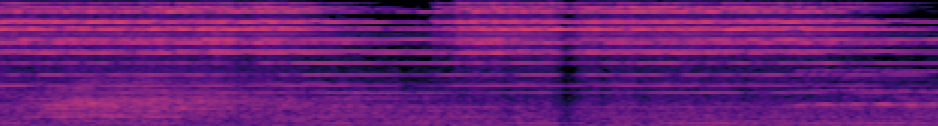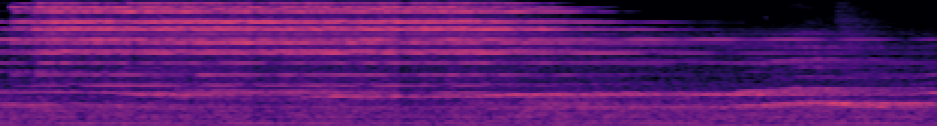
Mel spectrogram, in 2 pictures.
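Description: Altar bells, a cluster of small sanctus bells, shaken three times about three seconds apart, each ring fading away. They mark the elevation of the consecrated host.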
